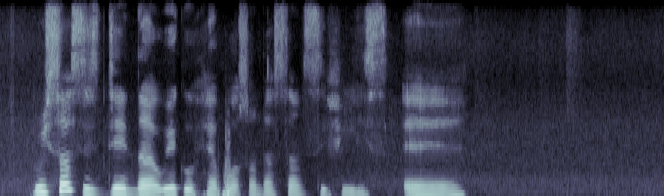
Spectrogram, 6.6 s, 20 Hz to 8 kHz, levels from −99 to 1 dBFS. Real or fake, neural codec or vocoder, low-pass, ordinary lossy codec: real; none; none; none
